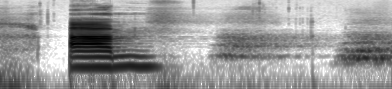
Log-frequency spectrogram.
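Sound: dogs barking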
